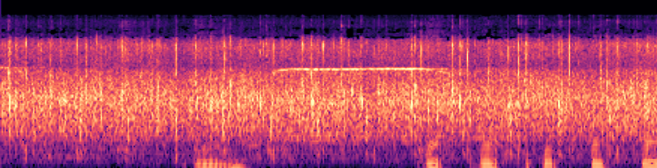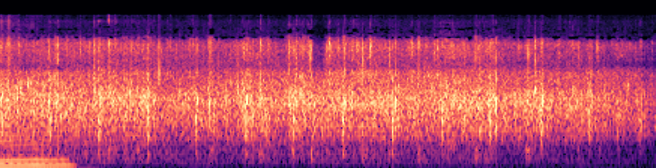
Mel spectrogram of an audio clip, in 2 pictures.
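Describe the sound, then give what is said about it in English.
A round of applause: steady, dense clapping that fills the whole clip at a loud, even level, with a few brief shouts or voices breaking through early on before the clapping carries on alone. “Let me just, where's my round of applause?”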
